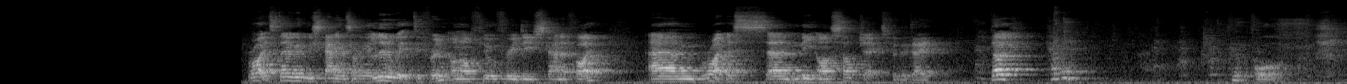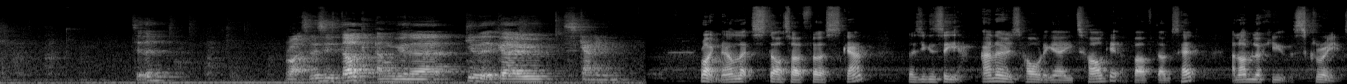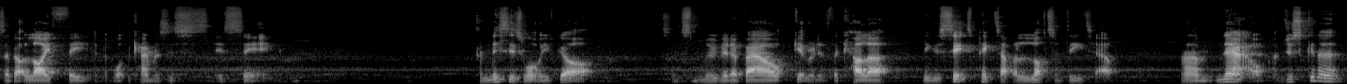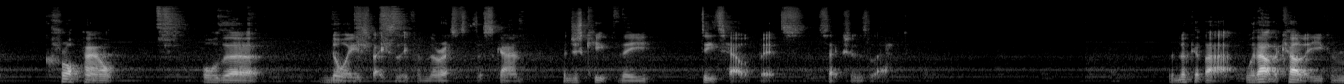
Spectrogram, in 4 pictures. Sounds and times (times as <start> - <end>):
Speech: 2.5 - 11.0, 12.3 - 13.1, 14.8 - 15.3, 16.4 - 19.8, 20.5 - 29.8, 31.7 - 32.9, 33.6 - 38.1, 38.8 - 43.0, 43.7 - 49.4, 52.1 - 53.8.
